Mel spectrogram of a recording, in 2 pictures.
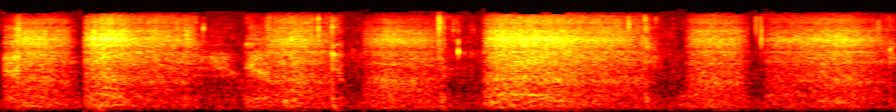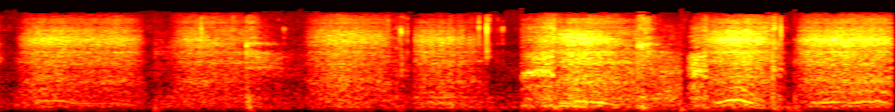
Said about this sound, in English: What is with all the sniffing? I don't get it. I don't know exactly what. It literally makes me feel physically ill to hear you sniffing all the time. What is the problem?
